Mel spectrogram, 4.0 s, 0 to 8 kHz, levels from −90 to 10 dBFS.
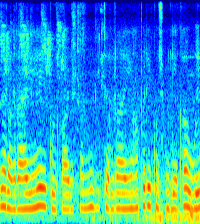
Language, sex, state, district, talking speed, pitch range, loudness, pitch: Hindi, female, Bihar, Gaya, 300 wpm, 205-230 Hz, -15 LUFS, 215 Hz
